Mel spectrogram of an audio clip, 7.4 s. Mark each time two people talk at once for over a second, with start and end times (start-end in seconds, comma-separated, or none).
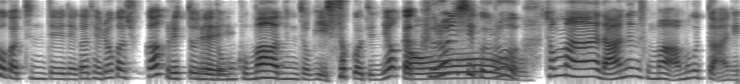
4.1-5.4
